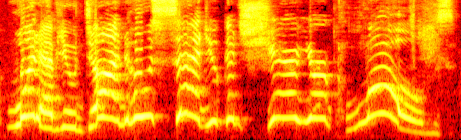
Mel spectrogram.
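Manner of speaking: gasp, then a high slow loud outcry; shocked yell. Acted. Teacher horrified the kids swapped clothes, loud shocked yell. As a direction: gasp and cry out in horror. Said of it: "The teacher yelled".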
